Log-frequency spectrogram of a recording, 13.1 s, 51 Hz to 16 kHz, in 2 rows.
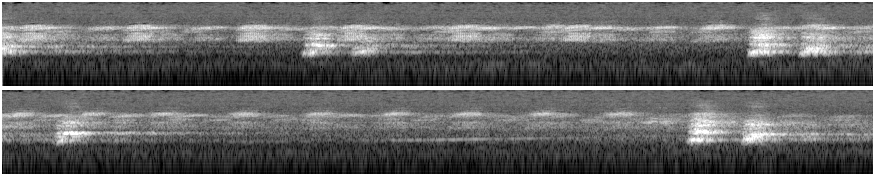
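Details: Dog named Rex barks in the night at Pyrga, 27 February 2018: four separated barks, including a quick double bark, rising out of a continuous background of croaking frogs.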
